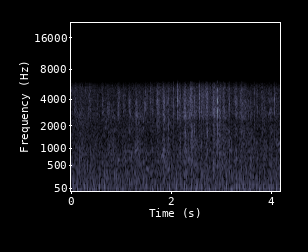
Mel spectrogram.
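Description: A horse cantering on a sand arena: repeated hoofbeats.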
